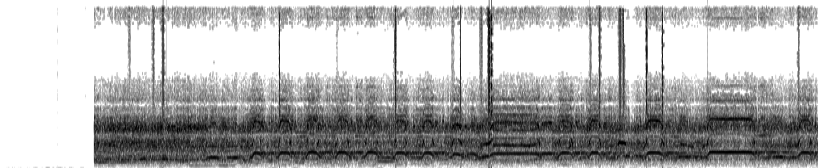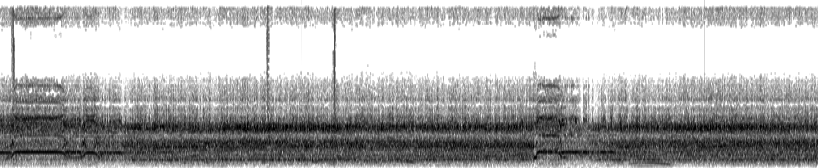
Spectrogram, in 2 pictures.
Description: écoutez la joie de la machine.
